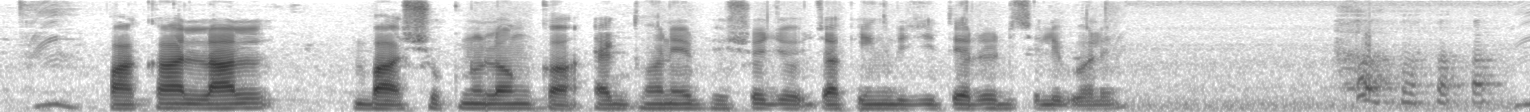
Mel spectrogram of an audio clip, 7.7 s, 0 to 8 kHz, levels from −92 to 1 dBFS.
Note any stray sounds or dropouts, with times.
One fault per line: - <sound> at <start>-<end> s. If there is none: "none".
- laugh at 6.7-7.5 s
